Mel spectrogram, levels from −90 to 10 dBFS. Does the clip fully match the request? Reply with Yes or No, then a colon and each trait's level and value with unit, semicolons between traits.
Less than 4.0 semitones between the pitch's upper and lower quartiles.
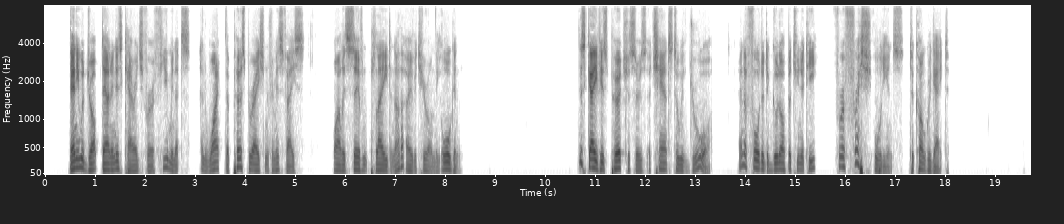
No: average, 4.6 semitones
